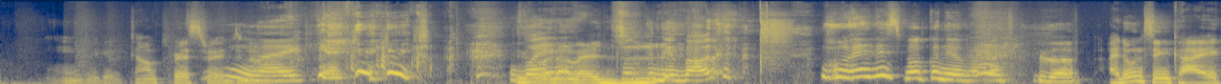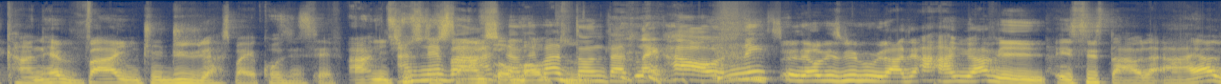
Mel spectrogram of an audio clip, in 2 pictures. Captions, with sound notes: Hmm, you can't press red It's more like... [laughs] [laughs] -You are my G. -We always speak about it. We have already spoken about it. I don't think I can ever introduce you as my cousin. And it use to sound somehow too -I have never done that. that. Like, how? So when people be like, "Ah- ah, you have a, a sister?" I'll be like, "I have a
